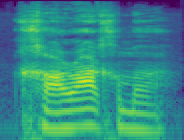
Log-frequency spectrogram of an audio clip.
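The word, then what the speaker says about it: χάραγμα: So in the Strong's G 5480, it is charagma. Strong's G 5480, charagma. Charagma. Okay. That is the pronunciation.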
